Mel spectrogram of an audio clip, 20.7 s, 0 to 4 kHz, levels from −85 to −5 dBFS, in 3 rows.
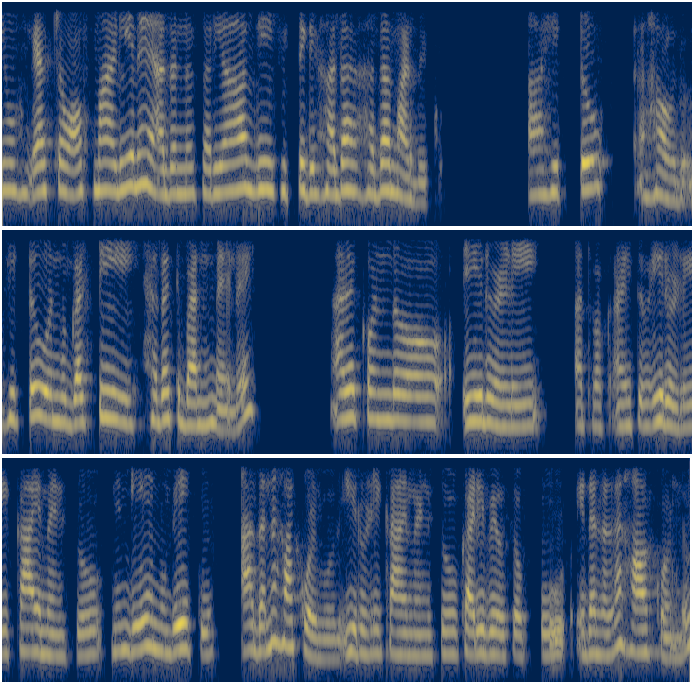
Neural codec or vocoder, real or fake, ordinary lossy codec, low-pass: codec, 24 kHz, 6 kbps, HILCodec; fake; none; 3.6 kHz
